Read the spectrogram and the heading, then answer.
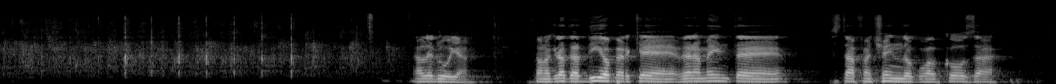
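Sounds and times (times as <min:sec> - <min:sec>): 
audience applause: 0:00.0 - 0:04.6
speech: 0:04.1 - 0:10.0.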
